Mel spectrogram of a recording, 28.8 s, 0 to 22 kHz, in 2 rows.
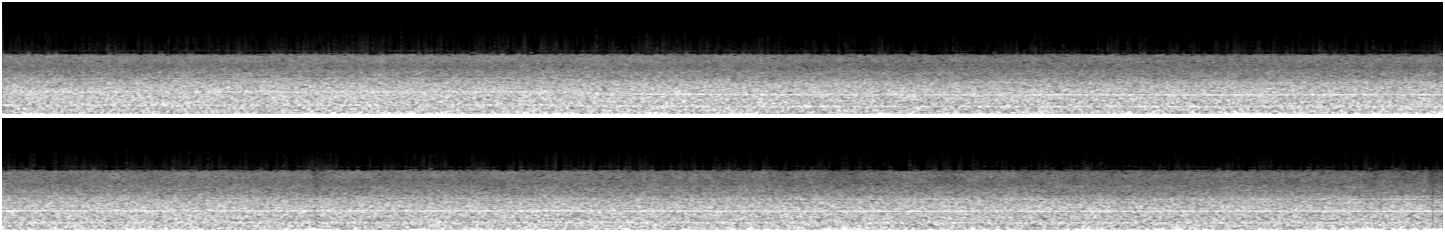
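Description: Electric motor and propeller of a Reptile S800 RC plane running steadily in flight, heard from the onboard camera with heavy airflow rush over its microphone. The motor's steady whine drops slightly in pitch about six seconds in, as the throttle eases back.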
